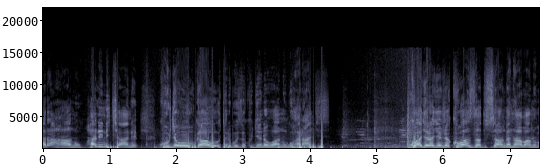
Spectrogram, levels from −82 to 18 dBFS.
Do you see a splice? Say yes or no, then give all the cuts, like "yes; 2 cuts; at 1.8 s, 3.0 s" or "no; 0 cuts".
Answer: no; 0 cuts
